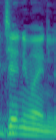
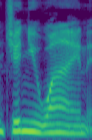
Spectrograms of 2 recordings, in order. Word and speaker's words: genuine: getting really watch I genuinely left genuinely you didn't you Wiley no no it's not Ginuwine it's not like the truth no it's genuine okay living with your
